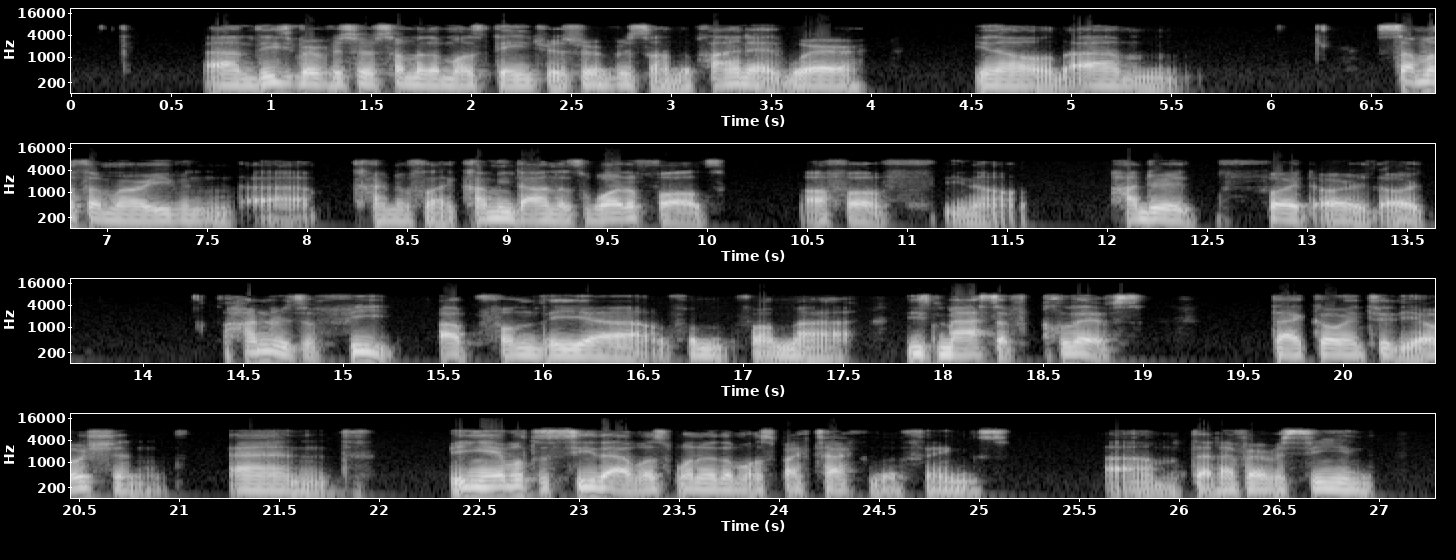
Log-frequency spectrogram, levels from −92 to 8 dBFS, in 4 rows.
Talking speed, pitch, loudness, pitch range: 165 wpm, 90 Hz, -17 LUFS, 85-110 Hz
